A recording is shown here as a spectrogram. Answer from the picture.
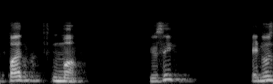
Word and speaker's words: Padma: In Pada, it was like a straight flow. Pada. But in Padma, we kind of paused here a bit longer. Like Padma.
